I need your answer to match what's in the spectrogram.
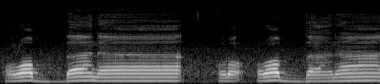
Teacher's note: ربنا، ربنا نون الف مد زبر نا، 2 سے 3 الف کے برابر اس کو لمبا کریں گے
